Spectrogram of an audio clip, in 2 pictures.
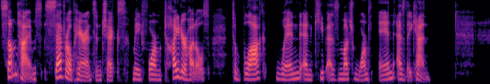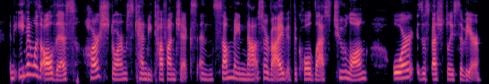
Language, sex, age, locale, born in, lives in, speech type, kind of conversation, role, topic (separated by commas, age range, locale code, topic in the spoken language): English, female, 35-39, en-US, United States, United States, read, expert-assistant, expert, How do penguins stay warm in cold climates?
